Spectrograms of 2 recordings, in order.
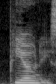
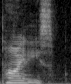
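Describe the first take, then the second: First: The word is said as three syllables, peonies. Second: The word is said as two syllables, pineys. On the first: This is how people elsewhere say it. "they call them peonies" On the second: This is how the speaker's region says it. "We say pineys in our region"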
